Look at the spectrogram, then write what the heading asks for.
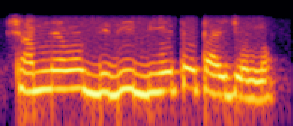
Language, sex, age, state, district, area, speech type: Bengali, female, 18-30, West Bengal, South 24 Parganas, rural, conversation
